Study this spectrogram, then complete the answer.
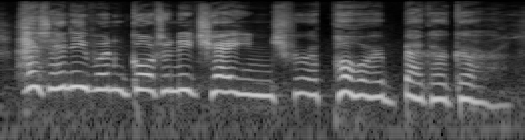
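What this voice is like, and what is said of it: Silly put-on beggar girl voice. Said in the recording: “putting on a silly voice.”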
